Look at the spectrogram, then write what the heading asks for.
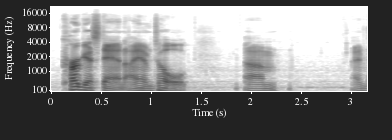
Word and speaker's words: Kyrgyzstan: escaping me right now Kyrgyzstan the one with a really weird spelling named Carla that is pronounced Kyrgyzstan I am told I'm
